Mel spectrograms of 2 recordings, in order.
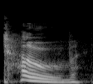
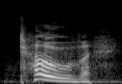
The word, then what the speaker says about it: tov: But the word good, tov, can you say that with me? Tov. It's actually T-O-B, but in Hebrew, the B is pronounced like a V. Tov, T-O-V.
